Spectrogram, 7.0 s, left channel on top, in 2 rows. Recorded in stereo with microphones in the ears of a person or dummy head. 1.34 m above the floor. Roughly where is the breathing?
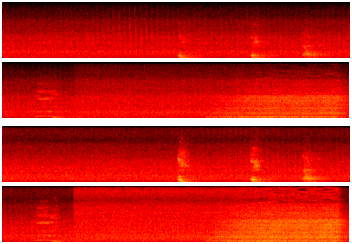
Right.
